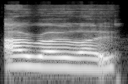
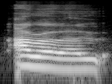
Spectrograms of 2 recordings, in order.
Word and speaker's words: Yoro: Someone said Ario is pronounced Aroo. Aroo, as in row, as in how. Aroo.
